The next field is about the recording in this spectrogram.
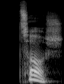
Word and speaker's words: Coś: Coś. Coś. Coś. – Notice the ts sound at the beginning.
